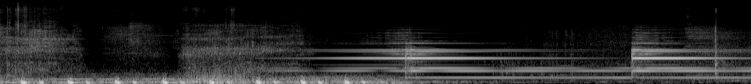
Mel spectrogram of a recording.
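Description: pounding heartbeat

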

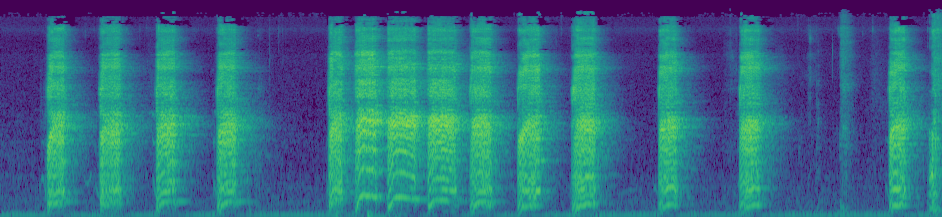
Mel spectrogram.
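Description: duck call quacking

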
